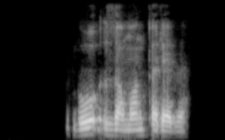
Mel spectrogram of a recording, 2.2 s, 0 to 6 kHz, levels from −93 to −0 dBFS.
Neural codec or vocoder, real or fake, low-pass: none; real; 5.4 kHz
